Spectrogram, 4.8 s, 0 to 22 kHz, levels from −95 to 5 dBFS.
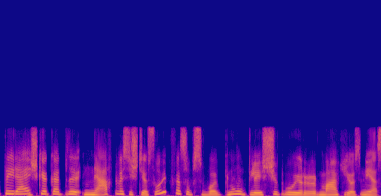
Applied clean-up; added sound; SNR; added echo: neural diffusion model UNIVERSE++.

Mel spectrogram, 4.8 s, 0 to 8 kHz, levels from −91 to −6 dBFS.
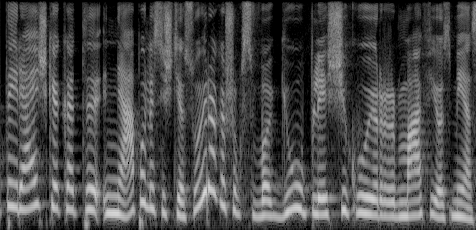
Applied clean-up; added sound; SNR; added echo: none; none; none; none.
